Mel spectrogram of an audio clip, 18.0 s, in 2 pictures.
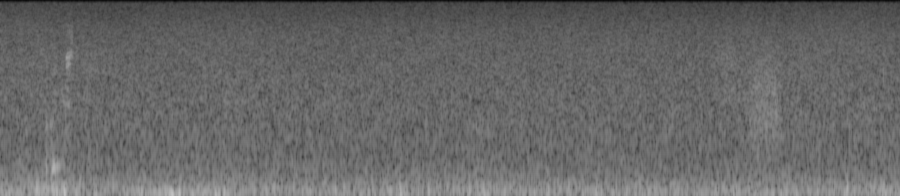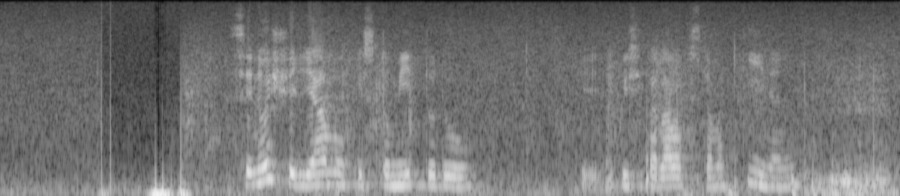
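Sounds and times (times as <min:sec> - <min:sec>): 
wind blowing: 0:00.0 - 0:17.9
speech: 0:00.5 - 0:00.9, 0:11.4 - 0:13.8, 0:14.8 - 0:17.8.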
